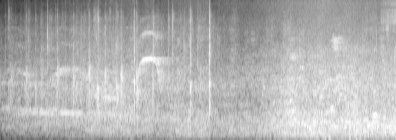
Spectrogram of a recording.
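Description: Applause builds at a school graduation ceremony and cultural festival, rising under crowd chatter and nearby voices, with a clearer swell of clapping in the final seconds.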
